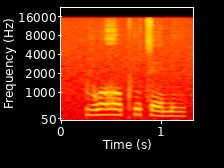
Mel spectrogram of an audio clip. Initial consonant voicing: voiceless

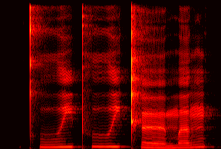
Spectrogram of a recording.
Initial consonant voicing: voiceless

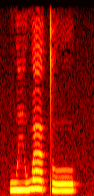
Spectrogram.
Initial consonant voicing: voiced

